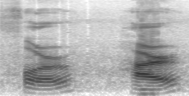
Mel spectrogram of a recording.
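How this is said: The r sounds are pronounced, American style. "আমেরিকানরা এখানে বলবে ফর হার"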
